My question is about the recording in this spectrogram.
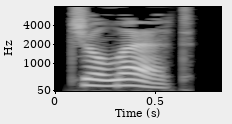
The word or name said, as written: gillette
